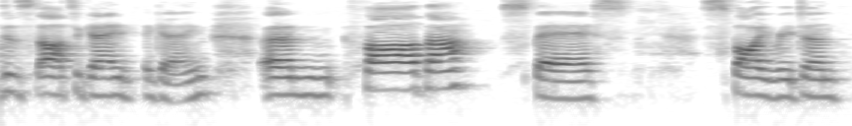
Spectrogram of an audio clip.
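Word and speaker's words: Spyridon: Father space spy-ridden, okay, spy-ridden, which is spelled SPYRRDON.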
